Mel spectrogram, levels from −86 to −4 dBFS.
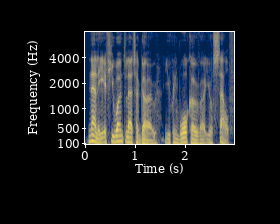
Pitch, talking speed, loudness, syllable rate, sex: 115 Hz, 240 wpm, -18 LUFS, 5.5 syllables/s, male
